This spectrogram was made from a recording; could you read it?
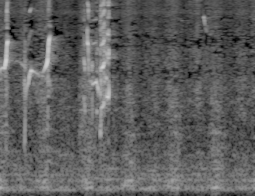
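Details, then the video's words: Short burst of Asian pied starling song, two squeaky whistled notes with wavering slurs followed by a louder tangled chatter, then quiet hiss. "Cucak keling gacor teler | Jalak keling"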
